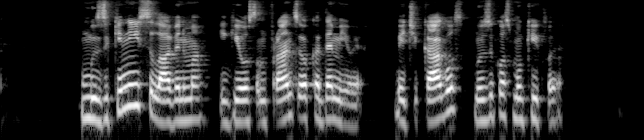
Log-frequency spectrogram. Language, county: Lithuanian, Marijampolė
